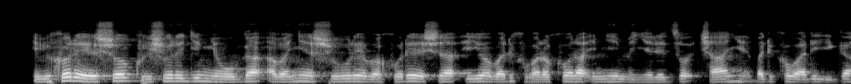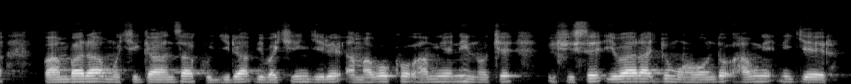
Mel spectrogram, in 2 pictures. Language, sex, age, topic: Rundi, male, 25-35, education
